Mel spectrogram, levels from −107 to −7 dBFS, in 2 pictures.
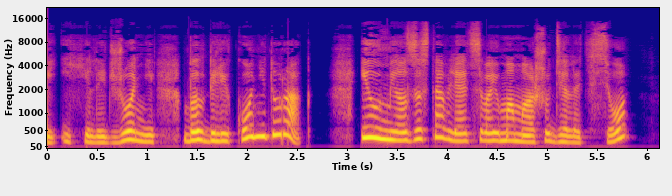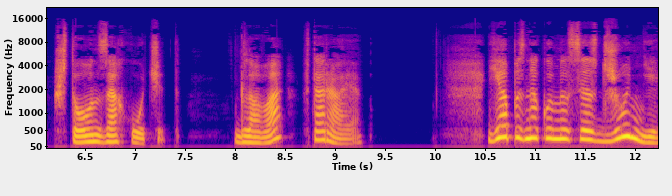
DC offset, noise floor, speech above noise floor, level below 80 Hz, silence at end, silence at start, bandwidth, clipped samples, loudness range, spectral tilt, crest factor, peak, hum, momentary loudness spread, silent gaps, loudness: under 0.1%; -77 dBFS; 59 dB; -60 dBFS; 0 s; 0 s; 12.5 kHz; under 0.1%; 9 LU; -5.5 dB/octave; 16 dB; -2 dBFS; none; 13 LU; none; -18 LUFS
